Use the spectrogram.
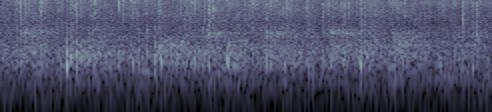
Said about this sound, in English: That's five people clapping. I really appreciate that.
